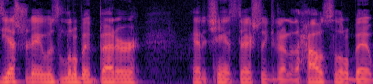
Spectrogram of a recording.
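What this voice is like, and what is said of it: Sounds sick. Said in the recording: “You sound a bit sick.”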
